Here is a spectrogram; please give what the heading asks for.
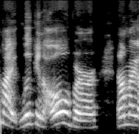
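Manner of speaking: ordinary talk, nothing marked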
